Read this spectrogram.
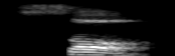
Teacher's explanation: Kalau so pangkal lidahnya naik.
